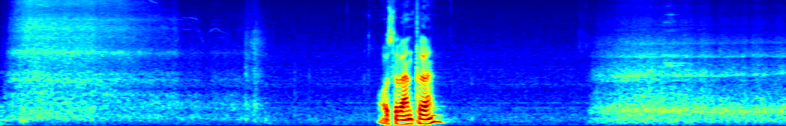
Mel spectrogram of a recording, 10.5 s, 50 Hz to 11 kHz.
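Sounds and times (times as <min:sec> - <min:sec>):
slow breath in through the nose and out through the mouth: 0:00.0 - 0:03.4, 0:07.8 - 0:10.4
speech: 0:05.1 - 0:06.0.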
